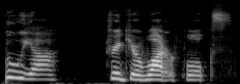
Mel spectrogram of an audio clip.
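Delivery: ordinary talk, nothing marked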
